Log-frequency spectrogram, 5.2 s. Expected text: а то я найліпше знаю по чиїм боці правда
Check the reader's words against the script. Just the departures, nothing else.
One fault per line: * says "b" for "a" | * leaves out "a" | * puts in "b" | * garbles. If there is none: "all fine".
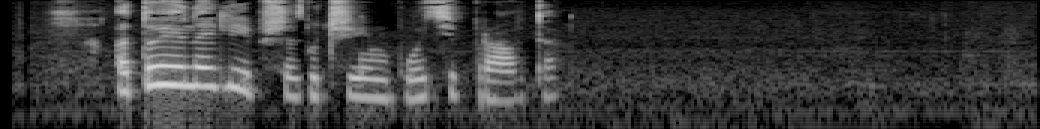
* leaves out "знаю"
